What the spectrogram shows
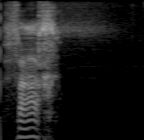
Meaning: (adjective) 1. vague, hazy 2. odd, weird; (verb) inflection of vagen: 1. first-person singular present indicative 2. second-person singular present indicative 3. imperative
- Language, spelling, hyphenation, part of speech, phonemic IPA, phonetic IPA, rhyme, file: Dutch, vaag, vaag, adjective / verb, /vaːx/, [vaːx], -aːx, Nl-vaag.ogg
